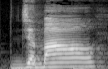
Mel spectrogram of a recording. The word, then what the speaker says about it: Jabal: Jabal, okay, and Jubal. J-A-B-A-L and J-U-B-A-L.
